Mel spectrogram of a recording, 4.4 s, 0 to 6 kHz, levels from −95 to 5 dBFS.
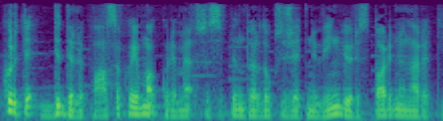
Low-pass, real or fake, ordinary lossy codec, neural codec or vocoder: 5.4 kHz; real; AAC, 32 kbps; none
